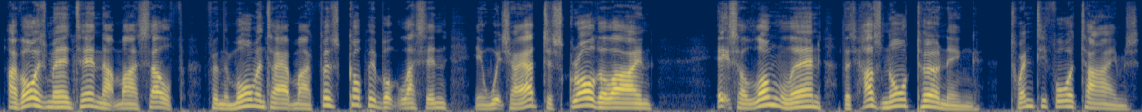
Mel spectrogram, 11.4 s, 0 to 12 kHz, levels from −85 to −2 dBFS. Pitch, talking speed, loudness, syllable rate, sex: 145 Hz, 180 wpm, -18 LUFS, 4.7 syllables/s, male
